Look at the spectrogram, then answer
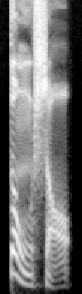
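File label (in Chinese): "动手", Chinese; HSK6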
